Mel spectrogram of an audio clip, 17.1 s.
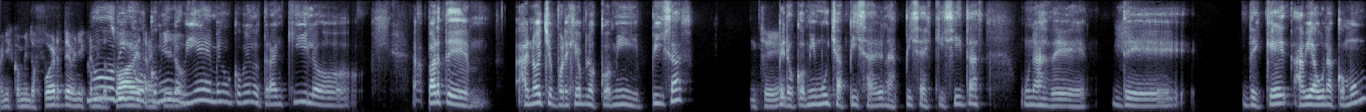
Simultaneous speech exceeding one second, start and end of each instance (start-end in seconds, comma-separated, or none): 1.1-2.4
